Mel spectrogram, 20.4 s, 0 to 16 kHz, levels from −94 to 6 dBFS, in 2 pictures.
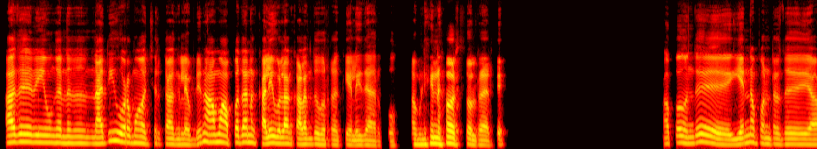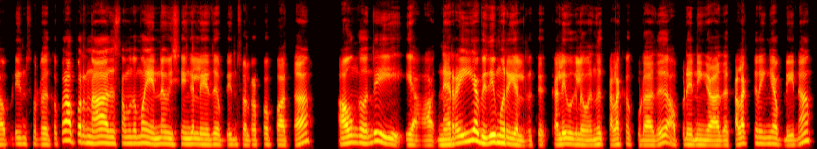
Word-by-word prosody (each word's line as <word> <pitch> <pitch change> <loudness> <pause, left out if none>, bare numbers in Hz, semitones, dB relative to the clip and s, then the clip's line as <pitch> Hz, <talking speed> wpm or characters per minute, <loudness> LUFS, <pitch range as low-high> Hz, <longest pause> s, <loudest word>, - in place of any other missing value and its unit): அது 185 +1 +4 0.3
இவங்க 170 -1 -1
இந்த 160 0 0 0.3
நதி 150 +9 +2
ஓரமா 170 -2 +1
வச்சிருக்காங்களே!' 135 -3 -1
அப்பிடின்னு. 155 +10 0
'ஆமா, 180 0 +4
அப்ப 175 -1 -1
தான 175 -3 +2
கழிவு 160 +2 +5
எல்லாம் 150 -1 +2
கலந்து 130 0 +2
விட்றக்கு 120 0 -4
எளிதா 115 0 -1
இருக்கும்' 100 0 -13 0.2
அப்பிடின்னு 130 +2 +2
அவரு 140 -5 +5
சொல்றாரு. 115 -3 -1 2.1
"அப்போ 145 +4 -6
வந்து 165 +5 -2 0.5
என்ன 175 +3 -1
பண்றது?" 135 -2 -3 0.3
அப்பிடின்னு 135 +2 -7
சொல்றதுக்கு 135 - -4
அப்புறம், 175 -5 -3
நான் 165 +1 +5
அது 155 -1 0
சம்மந்தமா 155 +2 -2
என்ன 140 +2 0
விஷயங்கள் 135 -1 -1
எது 130 +1 -2
அப்பிடின்னு 125 +2 -9
சொல்றப்போ 120 +2 -6
பார்த்தா, 115 0 0 0.5
அவுங்க 170 +2 +2
வந்து 205 +7 -1
அ - - +1 0.3
யா 120 - -1 0.3
நிறைய 170 - +3
விதிமுறைகள் 150 -7 +4
இருக்கு. 115 0 -9 0.2
"கழிவுகள 130 -1 +1
வந்து 130 +3 -2
கலக்கக்கூடாது. 120 -2 -2
அப்பிடி 125 -1 -3
நீங்க 115 -1 0
அத 115 0 -3
கலக்கிறீங்க 150 -1 -1
அப்பிடின்னா, 120 - -2
135 Hz, 145 wpm, -24 LUFS, 125-160 Hz, 2.1 s, கழிவு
